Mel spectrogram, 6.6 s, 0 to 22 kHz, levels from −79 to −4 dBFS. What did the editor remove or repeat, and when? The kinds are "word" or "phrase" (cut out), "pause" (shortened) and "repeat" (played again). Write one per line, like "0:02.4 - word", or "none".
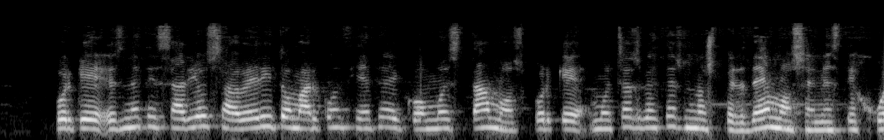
none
